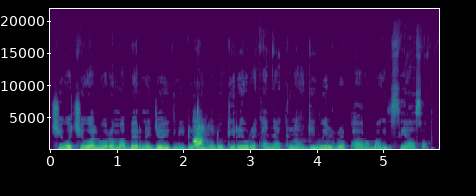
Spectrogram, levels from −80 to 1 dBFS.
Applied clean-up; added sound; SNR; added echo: neural mask model DeepFilterNet 3.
